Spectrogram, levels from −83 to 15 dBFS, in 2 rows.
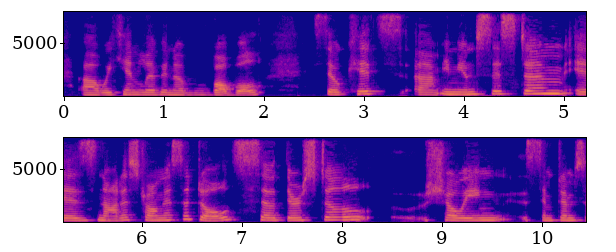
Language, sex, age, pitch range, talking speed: English, female, 30-49, 185-230 Hz, 130 wpm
